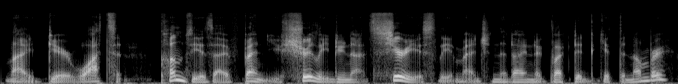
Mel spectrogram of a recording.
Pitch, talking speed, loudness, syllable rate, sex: 125 Hz, 185 wpm, -21 LUFS, 5.4 syllables/s, male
